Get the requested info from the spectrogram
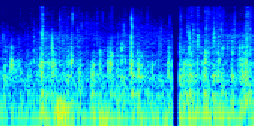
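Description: Sweetened milk syrup of chongos zamoranos boiling in a pot after about three hours on medium heat, a dense patter of small bubble pops as it reduces. The sound cuts out abruptly for an instant about one and a half seconds in.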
